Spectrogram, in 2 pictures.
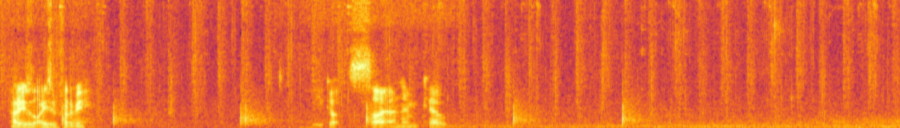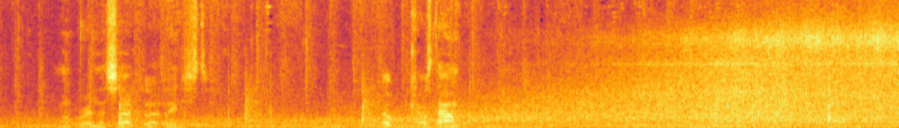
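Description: Footsteps run quickly through tall grass.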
